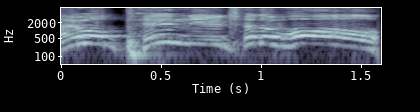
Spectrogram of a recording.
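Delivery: mock wild madman voice, very high, loud, crazed. Acting out a king hurling a spear at a harp player: acting out a crazed yell. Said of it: "some crazy motherfucker that steps out of the room like".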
